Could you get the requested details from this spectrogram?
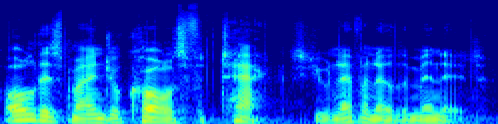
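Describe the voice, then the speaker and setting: A man's voice: on the low side, sing-song, fast. A Welsh man giving a dramatic, theatrical reading of literary prose, with rolling delivery and sharply varied emphasis. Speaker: reader of poetry and prose. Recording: 1972 vinyl spoken-word record.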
